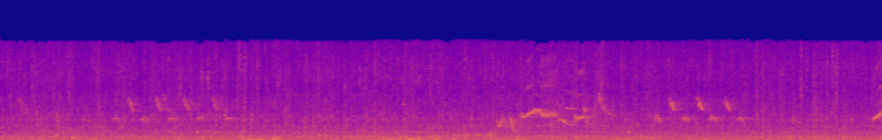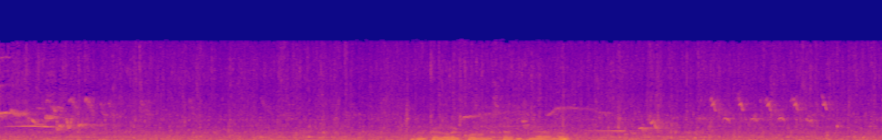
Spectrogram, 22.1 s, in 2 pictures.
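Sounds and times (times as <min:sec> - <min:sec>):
songbird chirping: 0:04.7 - 0:07.7, 0:16.4 - 0:21.3.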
